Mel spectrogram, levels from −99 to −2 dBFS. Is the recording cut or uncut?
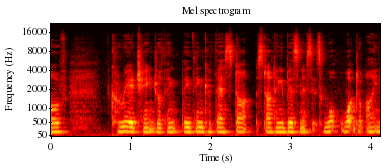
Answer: uncut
